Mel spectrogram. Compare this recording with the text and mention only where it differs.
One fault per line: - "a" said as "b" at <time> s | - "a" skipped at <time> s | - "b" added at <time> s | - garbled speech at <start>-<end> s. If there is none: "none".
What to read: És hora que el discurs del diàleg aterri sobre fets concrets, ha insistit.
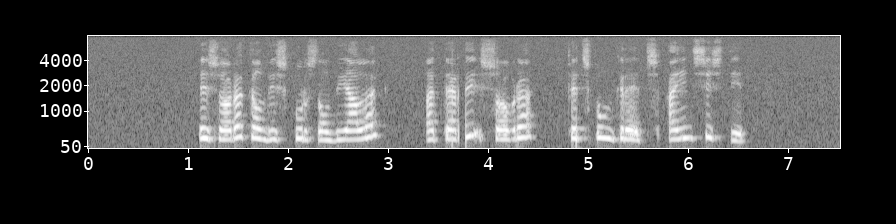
none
